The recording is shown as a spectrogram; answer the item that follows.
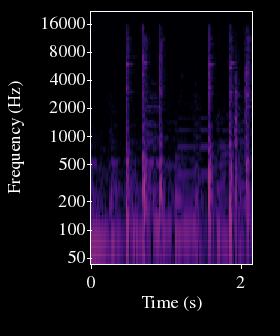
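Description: Steel spike mauls striking railroad spikes into wooden sleepers: several sharp metallic clinks in quick succession, over background music.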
